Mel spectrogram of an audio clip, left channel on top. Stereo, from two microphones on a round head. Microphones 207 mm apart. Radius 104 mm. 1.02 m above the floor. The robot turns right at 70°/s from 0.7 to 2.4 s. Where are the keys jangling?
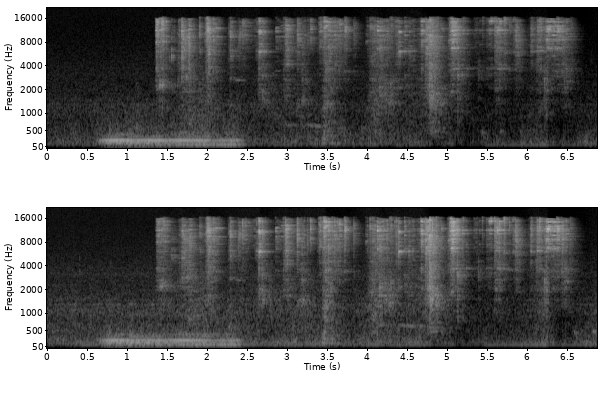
55° left (ahead or behind), 0.6 m; by 6.6 s 15° right (ahead or behind), 0.6 m.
